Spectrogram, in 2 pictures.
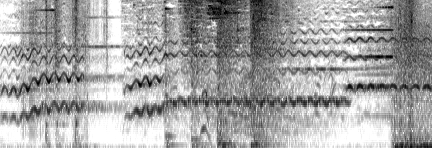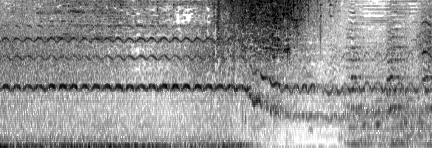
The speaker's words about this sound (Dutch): Deze operazangeres staat erom bekend dat ze enkel met haar stemgeluid glazen kan doen barsten. Dat klinkt dan ongeveer als volgt.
